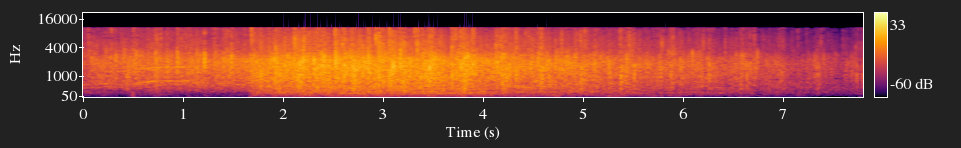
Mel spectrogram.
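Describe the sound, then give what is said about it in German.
Sustained applause from a crowd welcoming children as they come in for a baptism, dense rapid clapping that swells after a couple of seconds, holds steady, then gradually tapers off. No speech over it. “Ihr dürft sie ruhig mit einem Applaus begrüßen, wenn sie dann kommen.”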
